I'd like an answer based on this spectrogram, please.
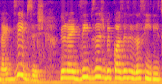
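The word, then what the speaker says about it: siebzig: And 70 it's Zeebzish. Again that rule. So that's why En is eliminated and the pronunciation becomes Zeebzish and spelling will become S-I-E-B-Z-I-G.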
